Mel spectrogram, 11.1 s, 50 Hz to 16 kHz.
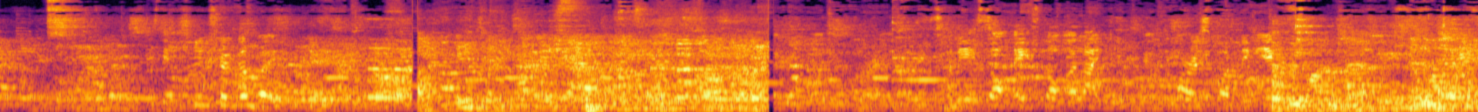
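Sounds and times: chatter of several voices: 0:00.0 - 0:11.0.

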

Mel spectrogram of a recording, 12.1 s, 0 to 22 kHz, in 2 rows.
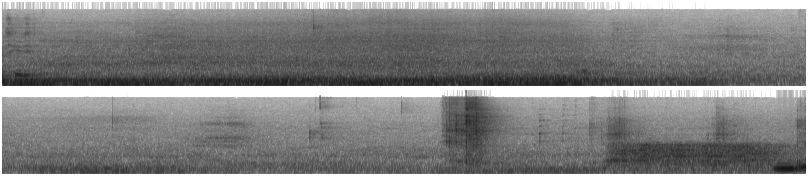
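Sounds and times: motor vehicle engine rumble: 0:00.0 - 0:07.6.

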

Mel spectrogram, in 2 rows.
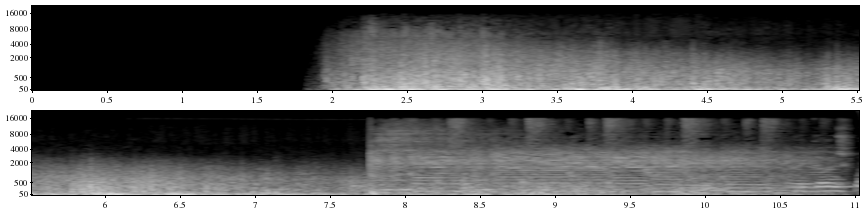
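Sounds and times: thunder crack: 0:01.9 - 0:10.7
deep thunder rumble: 0:02.0 - 0:10.5.

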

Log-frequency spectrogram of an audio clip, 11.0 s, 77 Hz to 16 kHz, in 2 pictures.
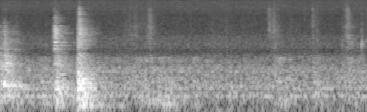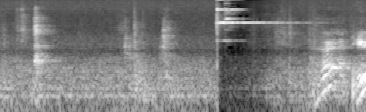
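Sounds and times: bright bell ding: 0:08.7 - 0:10.2.

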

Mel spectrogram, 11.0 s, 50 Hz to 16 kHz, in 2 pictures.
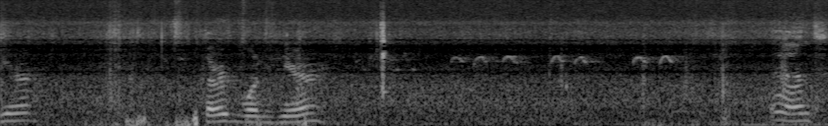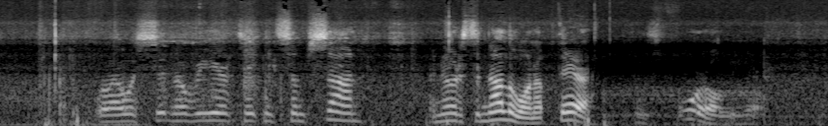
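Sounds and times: faint outdoor hiss: 0:00.0 - 0:11.0
small bird chirping: 0:02.4 - 0:04.7.

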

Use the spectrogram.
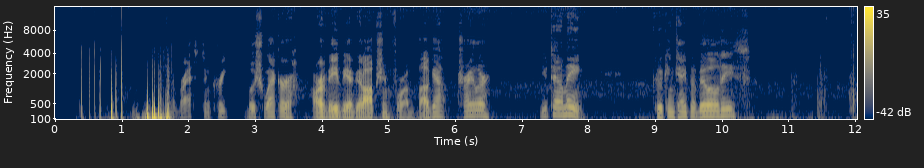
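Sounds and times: person speaking: 0:07.2 - 0:08.0, 0:08.9 - 0:10.6.

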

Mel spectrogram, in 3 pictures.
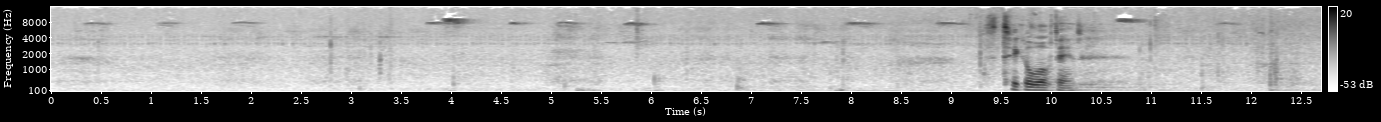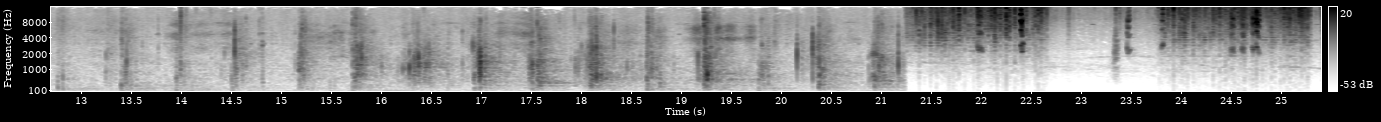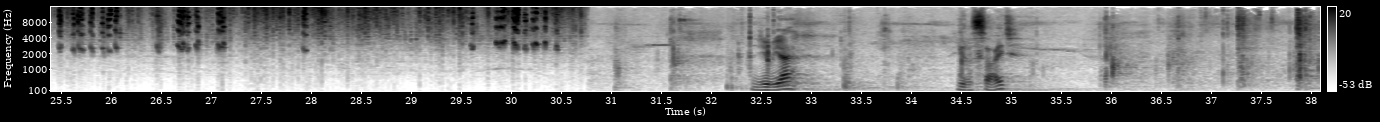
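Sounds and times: echoing footsteps in tunnel: 0:05.0 - 0:09.5, 0:10.2 - 0:21.3, 0:30.8 - 0:38.0
scattered clicks: 0:23.4 - 0:30.8.

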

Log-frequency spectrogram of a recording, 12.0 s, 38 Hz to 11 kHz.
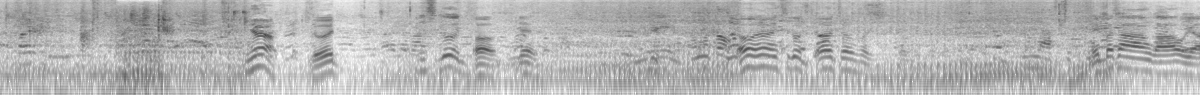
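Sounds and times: faint voices: 0:00.0 - 0:12.0
small engine rumbling: 0:00.0 - 0:12.0.

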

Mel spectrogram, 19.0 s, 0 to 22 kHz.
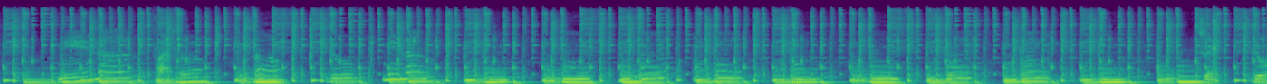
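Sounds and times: drum and percussion rhythm: 0:00.0 - 0:19.0
keyboard bass line: 0:00.0 - 0:19.0.

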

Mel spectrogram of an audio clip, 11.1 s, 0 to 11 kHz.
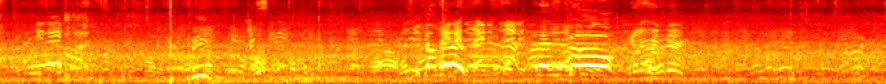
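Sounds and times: background babble: 0:00.0 - 0:11.0
people shouting: 0:04.4 - 0:08.6.

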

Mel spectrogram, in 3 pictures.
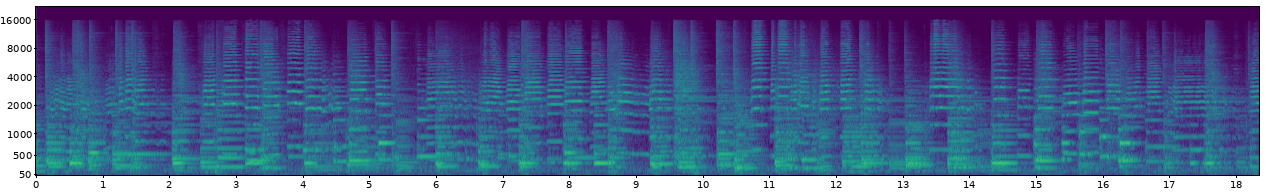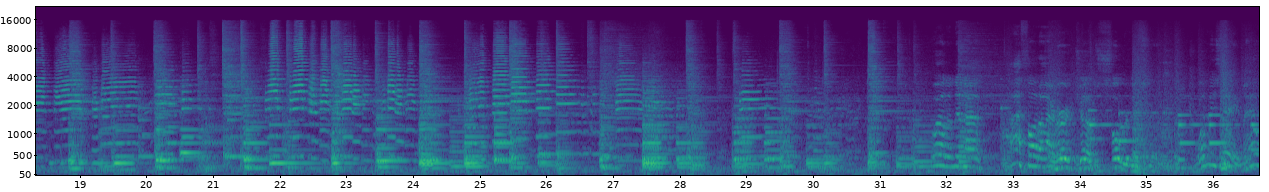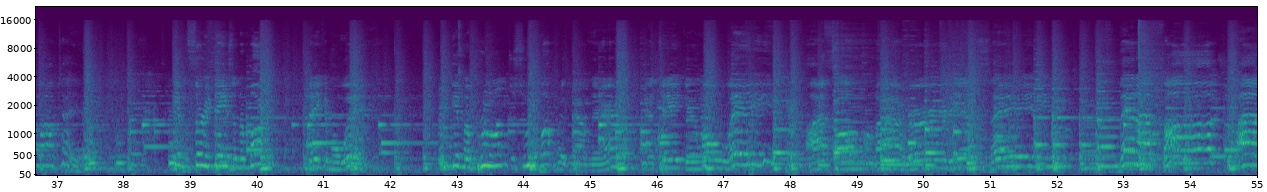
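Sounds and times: trumpet leading: 0:00.0 - 0:32.5, 0:33.3 - 0:55.0
drum kit played with sticks: 0:00.0 - 0:55.0
upright piano: 0:00.0 - 0:55.0.

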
